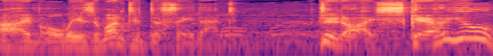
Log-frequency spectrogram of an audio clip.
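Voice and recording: A man with a fairly bright tone puts on a character voice, moving slowly with very wide pitch swings over faint background noise. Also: medium pitch for a man.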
